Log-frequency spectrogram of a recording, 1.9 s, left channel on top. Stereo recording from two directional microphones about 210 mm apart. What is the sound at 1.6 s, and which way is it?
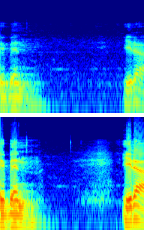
Speech, 55° right (ahead or behind).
